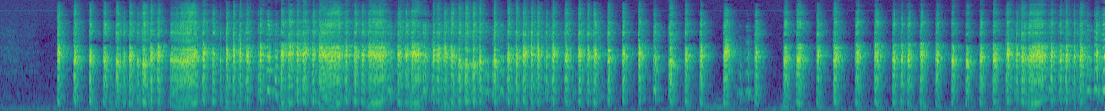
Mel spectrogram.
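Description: Cadence duck call blown in fast feeding chatter: a rapid, nearly unbroken run of short clipped notes, the 'tiki-tiki' and 'didit' feeding sounds mixed together, imitating ducks feeding. It starts about half a second in and pauses briefly past the middle.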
